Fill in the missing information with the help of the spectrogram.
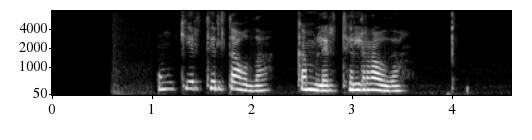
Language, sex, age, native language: Icelandic, female, 20-29, Icelandic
